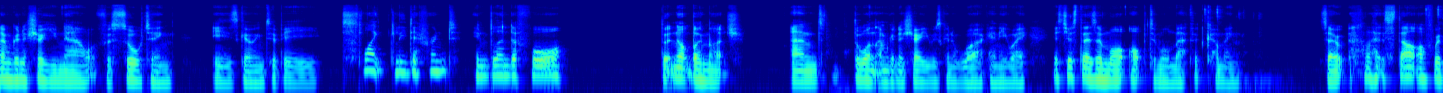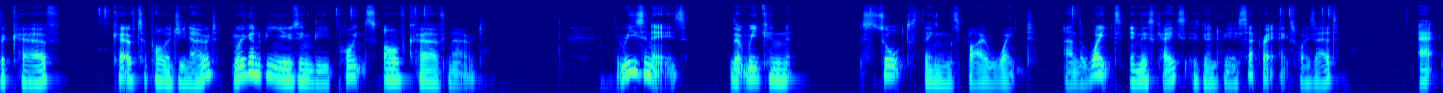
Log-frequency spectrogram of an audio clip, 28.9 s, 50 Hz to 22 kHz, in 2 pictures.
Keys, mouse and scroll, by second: 3.4-4.1 middle drag, 7.7 middle click, 9.7 middle click, 10.0 middle click, 10.6 middle drag, 11.3 middle click, 11.9 click, 12.2 shift+a, 19.1-20.1 ctrl+middle drag, 20.4 middle click, 22.9-27.5 drag, 27.8-28.3 middle drag.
